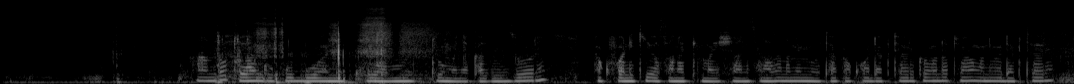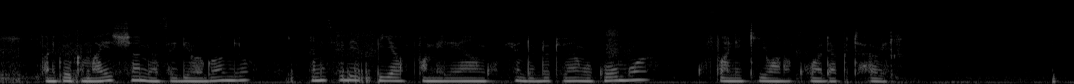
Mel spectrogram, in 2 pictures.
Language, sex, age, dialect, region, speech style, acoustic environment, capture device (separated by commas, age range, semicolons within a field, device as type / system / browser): Swahili, male, 25-34, Kenya - Mombasa, Kenya, relaxed, silence, desktop / Windows / Chrome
